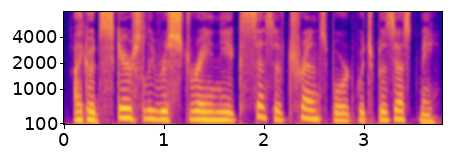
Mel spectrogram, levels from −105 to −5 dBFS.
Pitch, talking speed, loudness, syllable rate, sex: 205 Hz, 160 wpm, -17 LUFS, 5.3 syllables/s, female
